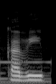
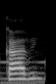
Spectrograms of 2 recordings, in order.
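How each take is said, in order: First: The final vowel is long. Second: The final vowel is short. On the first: The speaker calls it wrong. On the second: The speaker calls it right.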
